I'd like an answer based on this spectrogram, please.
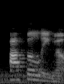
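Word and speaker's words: Papalymo: Papal limo.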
